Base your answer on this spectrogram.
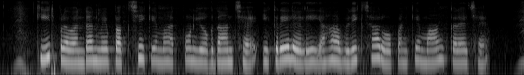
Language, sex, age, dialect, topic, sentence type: Maithili, female, 25-30, Angika, agriculture, question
